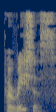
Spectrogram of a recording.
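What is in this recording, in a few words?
"paroecious", British English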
